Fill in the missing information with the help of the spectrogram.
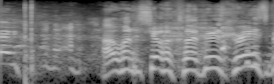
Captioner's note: normal voice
